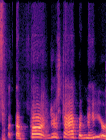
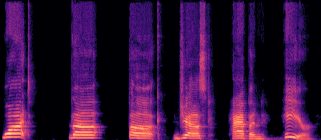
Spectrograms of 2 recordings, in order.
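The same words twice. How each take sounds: First: Faster, lighter indignant quote; quick outraged quote. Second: Loud, slow, drawn-out outrage; outraged disbelief. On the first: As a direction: toss off the outrage briskly. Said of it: "Gemini said". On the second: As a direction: stretch every word in disbelief. Gemini's outraged reaction voiced. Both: Acted.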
